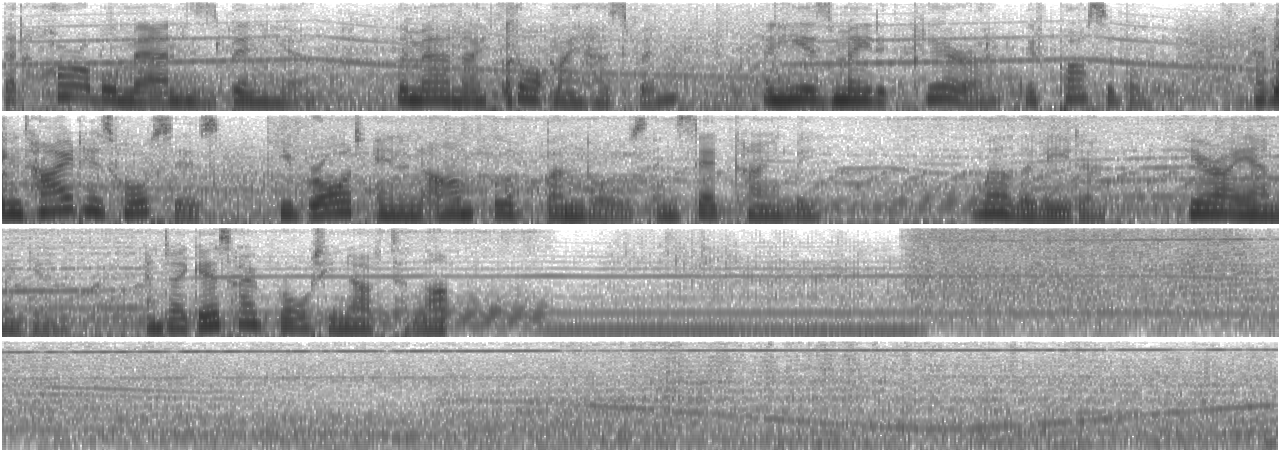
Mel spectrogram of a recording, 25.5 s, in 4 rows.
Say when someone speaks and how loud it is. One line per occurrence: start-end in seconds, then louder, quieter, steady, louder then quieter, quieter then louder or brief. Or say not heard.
0.0-15.0 steady.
